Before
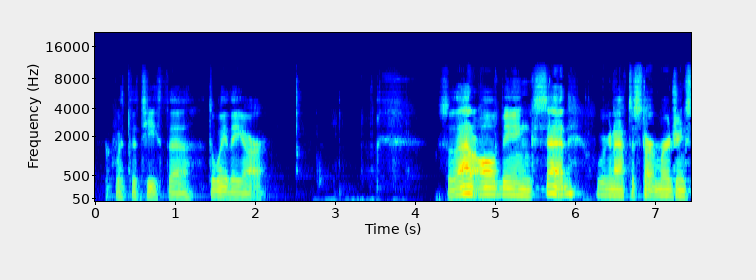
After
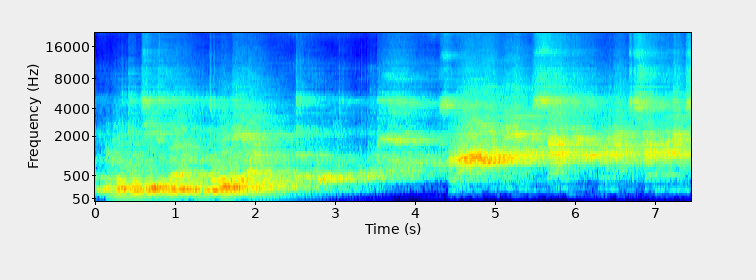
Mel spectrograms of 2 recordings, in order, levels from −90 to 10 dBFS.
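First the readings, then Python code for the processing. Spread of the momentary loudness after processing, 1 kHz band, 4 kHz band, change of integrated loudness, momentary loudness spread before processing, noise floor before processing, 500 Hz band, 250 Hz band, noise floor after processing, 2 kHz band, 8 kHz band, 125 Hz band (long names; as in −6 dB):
12 LU, +9.5 dB, +12.5 dB, +7.5 dB, 18 LU, −79 dBFS, +4.0 dB, +11.5 dB, −35 dBFS, +7.0 dB, +14.5 dB, +3.0 dB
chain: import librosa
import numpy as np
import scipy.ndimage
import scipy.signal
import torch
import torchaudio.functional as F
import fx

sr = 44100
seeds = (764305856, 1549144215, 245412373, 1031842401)

y = fx.ripple_eq(x, sr, per_octave=0.89, db=13)
y = fx.power_curve(y, sr, exponent=0.35)
y = 10.0 ** (-19.5 / 20.0) * np.tanh(y / 10.0 ** (-19.5 / 20.0))
y = fx.filter_sweep_highpass(y, sr, from_hz=220.0, to_hz=1200.0, start_s=1.44, end_s=5.0, q=5.8)
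y = fx.doubler(y, sr, ms=45.0, db=-4.0)
y = fx.rev_schroeder(y, sr, rt60_s=2.5, comb_ms=30, drr_db=-0.5)
y = F.gain(torch.from_numpy(y), -7.0).numpy()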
